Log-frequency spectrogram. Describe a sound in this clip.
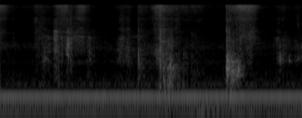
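Paper rustles as a sketchbook page is turned.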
